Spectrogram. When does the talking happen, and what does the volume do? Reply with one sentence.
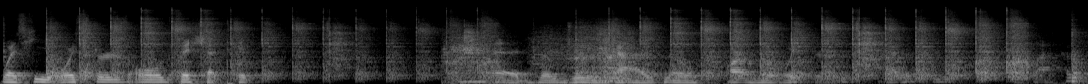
The talking can be heard briefly from 0.0 to 2.5 s; and from 4.9 to 10.8 s, getting quieter.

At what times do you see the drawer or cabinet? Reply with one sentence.
You can hear the drawer or cabinet from 4.4 to 6.5 s.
